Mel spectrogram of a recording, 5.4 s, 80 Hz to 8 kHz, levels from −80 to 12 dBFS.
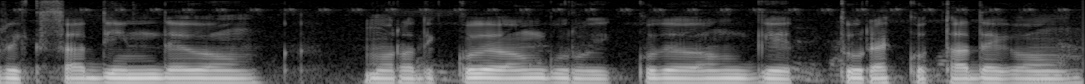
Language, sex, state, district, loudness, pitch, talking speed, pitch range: Chakma, male, Tripura, Unakoti, -15 LUFS, 115 Hz, 130 wpm, 110-115 Hz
